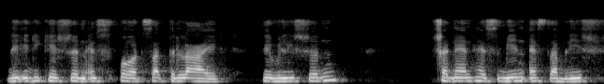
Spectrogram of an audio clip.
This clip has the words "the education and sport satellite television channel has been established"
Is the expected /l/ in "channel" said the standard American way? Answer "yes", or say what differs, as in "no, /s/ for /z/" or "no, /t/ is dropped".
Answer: no, /n/ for /l/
